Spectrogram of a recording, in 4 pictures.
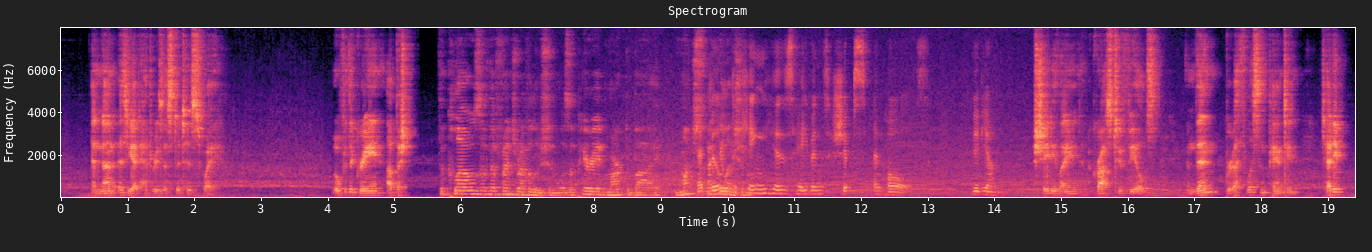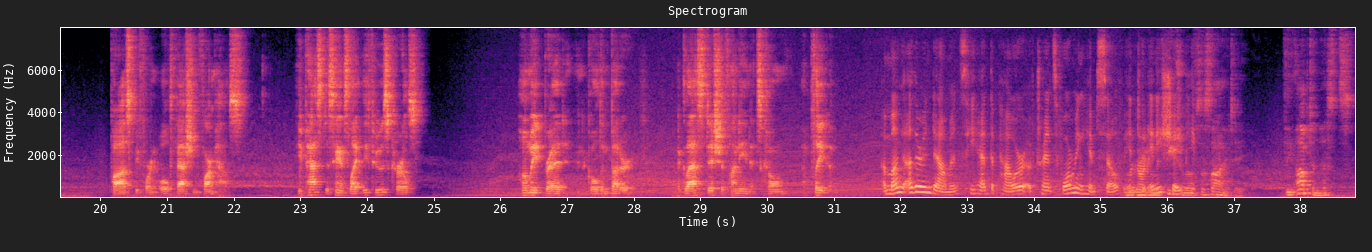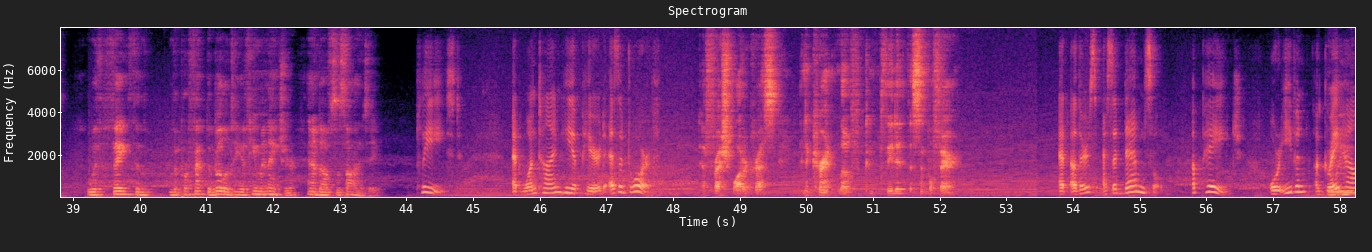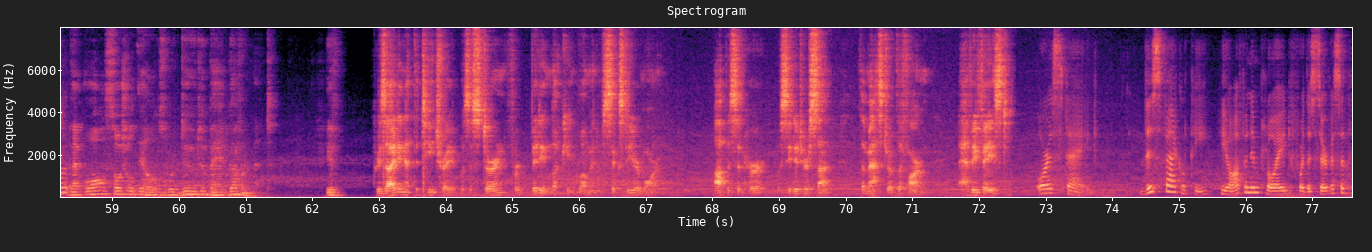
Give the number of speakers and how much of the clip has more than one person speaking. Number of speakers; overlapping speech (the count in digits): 3, about 4%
